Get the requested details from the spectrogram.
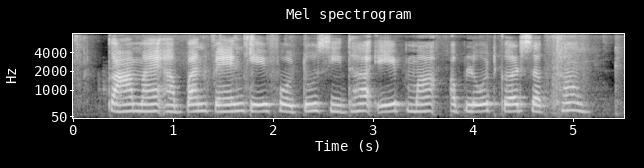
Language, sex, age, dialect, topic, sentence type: Chhattisgarhi, female, 18-24, Western/Budati/Khatahi, banking, question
